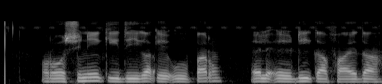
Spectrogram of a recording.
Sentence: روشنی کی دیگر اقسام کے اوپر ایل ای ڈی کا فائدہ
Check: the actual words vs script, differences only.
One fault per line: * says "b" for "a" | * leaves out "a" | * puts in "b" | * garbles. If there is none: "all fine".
* leaves out "اقسام"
